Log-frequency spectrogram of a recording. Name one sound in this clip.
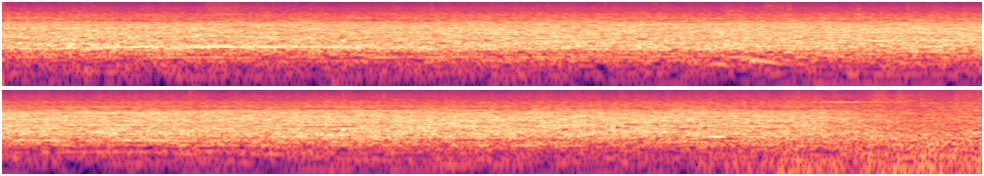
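A stadium crowd roars and cheers in a large open arena.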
